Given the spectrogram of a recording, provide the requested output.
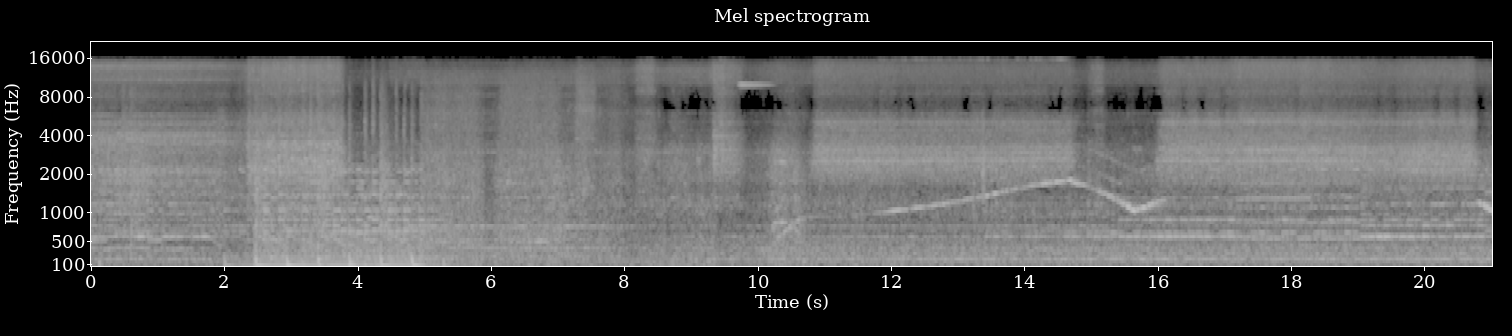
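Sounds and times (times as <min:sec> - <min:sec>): whine rising in pitch: 0:00.0 - 0:06.3, 0:11.7 - 0:18.9
cnc machine machining noise: 0:00.0 - 0:21.0.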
